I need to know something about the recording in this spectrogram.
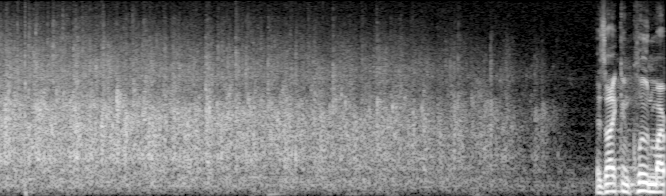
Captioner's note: applause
